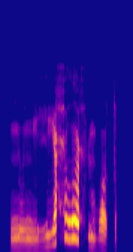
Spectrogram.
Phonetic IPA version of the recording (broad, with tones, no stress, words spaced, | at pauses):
nu˩ni˩ ɦiː˨˥ħ ɦo˥˧ħ mbɔ˧˩˧t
